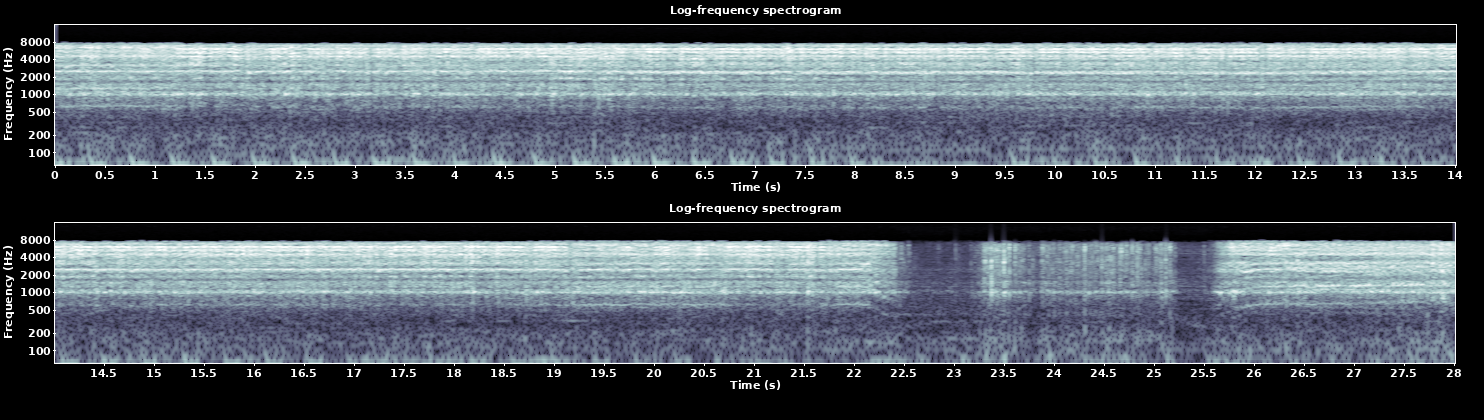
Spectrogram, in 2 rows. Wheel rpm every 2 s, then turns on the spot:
170, 170, 170, 160, 160, 160, 160, 170, 170, 170, 160, 40, 40, 150.
22-24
